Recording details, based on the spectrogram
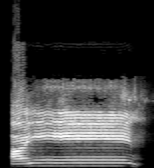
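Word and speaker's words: عين: একদম গলার ভেতর থেকে আসবে। হ্যাঁ, কণ্ঠনালীর মধ্যখান চেপে পড়তে হবে।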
